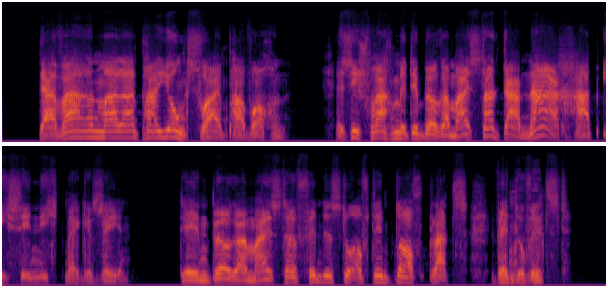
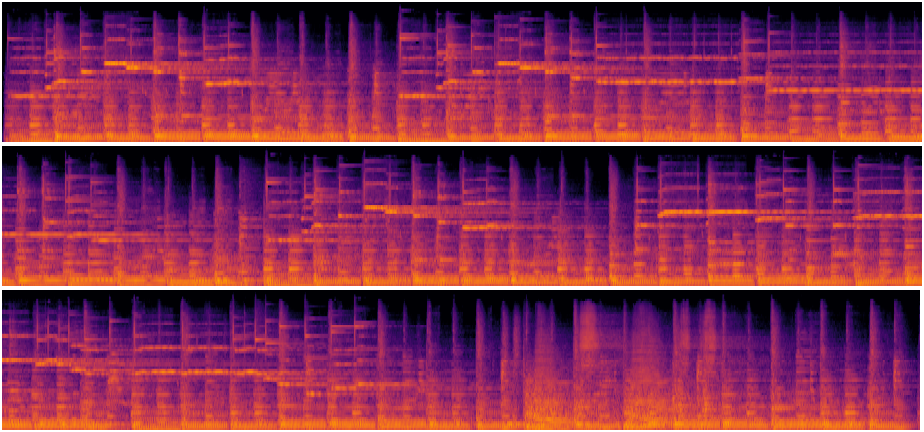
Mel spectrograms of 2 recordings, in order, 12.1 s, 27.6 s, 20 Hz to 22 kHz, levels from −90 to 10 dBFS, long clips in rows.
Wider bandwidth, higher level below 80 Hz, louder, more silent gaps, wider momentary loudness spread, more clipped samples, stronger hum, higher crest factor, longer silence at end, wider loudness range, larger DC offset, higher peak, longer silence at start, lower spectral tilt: about the same, 17 kHz vs 15.5 kHz; second, -72 dBFS vs -34 dBFS; second, -29 LUFS vs -17 LUFS; neither; first, 12 LU vs 8 LU; neither; neither; about the same, 20 dB vs 18 dB; first, 0.4 s vs 0 s; about the same, 4 LU vs 5 LU; first, 0.3% vs under 0.1%; second, -10 dBFS vs 0 dBFS; first, 0.35 s vs 0 s; about the same, -4 dB/octave vs -4.5 dB/octave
